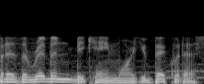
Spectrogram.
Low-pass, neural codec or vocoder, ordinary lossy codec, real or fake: 3.6 kHz; none; Opus, 32 kbps; real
